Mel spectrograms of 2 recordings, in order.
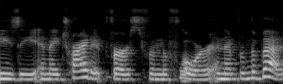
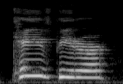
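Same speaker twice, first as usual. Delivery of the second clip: slow, louder and higher warning cry; warning call; 5 semitones higher, 4 dB louder, slower than usual. A narrator's reading. Smallest star warning Peter, calling out. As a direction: call the warning out across the night. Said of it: "the smallest star of all called out".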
